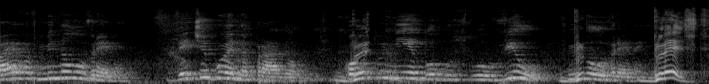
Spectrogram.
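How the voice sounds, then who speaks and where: A woman with a Bulgarian accent speaks at a moderate pace and a high pitch, her voice making very wide pitch swings over light background noise and audible room echo. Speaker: interpreter. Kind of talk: consecutive interpretation of sermon. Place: church. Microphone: headset.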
